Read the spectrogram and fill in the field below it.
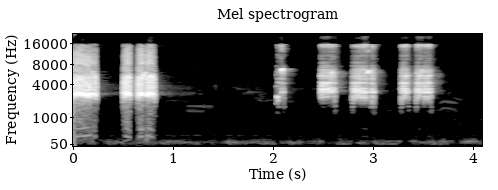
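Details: Black francolin calling, a recording used to stir caged partridges into calling: a loud double rasp, then a longer grating phrase of staccato harsh notes with tiny pauses, over slight low background hum.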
